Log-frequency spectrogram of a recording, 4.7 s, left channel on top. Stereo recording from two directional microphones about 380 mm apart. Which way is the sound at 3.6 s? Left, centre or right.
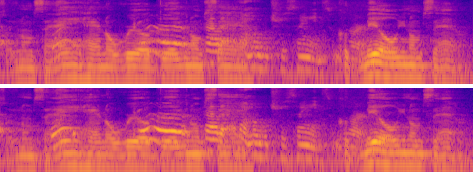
Centre.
